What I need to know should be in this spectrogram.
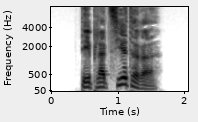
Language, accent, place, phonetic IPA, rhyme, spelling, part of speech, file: German, Germany, Berlin, [deplaˈt͡siːɐ̯təʁə], -iːɐ̯təʁə, deplatziertere, adjective, De-deplatziertere.ogg
- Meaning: inflection of deplatziert: 1. strong/mixed nominative/accusative feminine singular comparative degree 2. strong nominative/accusative plural comparative degree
